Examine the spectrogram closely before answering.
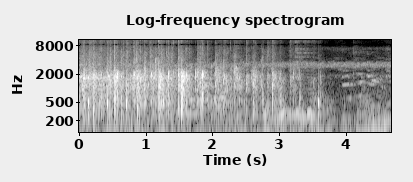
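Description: A crowd of guests claps along nearby.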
